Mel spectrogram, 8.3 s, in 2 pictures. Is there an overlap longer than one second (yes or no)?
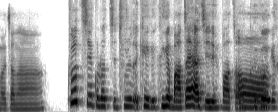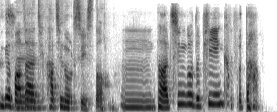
yes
